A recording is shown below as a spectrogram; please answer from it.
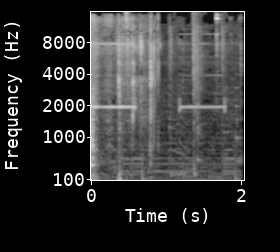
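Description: A car's electronic warning chime beeping twice, one steady high tone of about half a second each with a short gap between, before the engine is started. A click sounds at the very start.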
